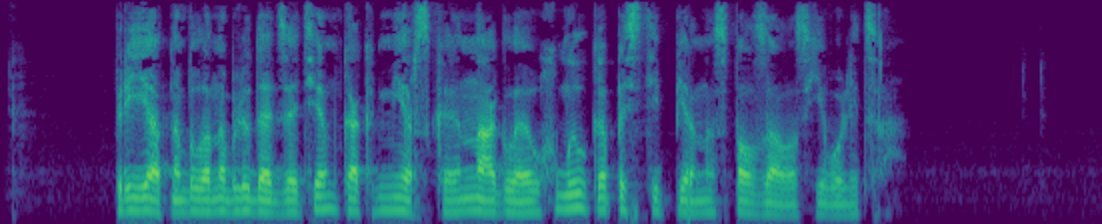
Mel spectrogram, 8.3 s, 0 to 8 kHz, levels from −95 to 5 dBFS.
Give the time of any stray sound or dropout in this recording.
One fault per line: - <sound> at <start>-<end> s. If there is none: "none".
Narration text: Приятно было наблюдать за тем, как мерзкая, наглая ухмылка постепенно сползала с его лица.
none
